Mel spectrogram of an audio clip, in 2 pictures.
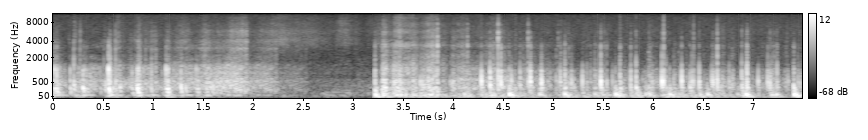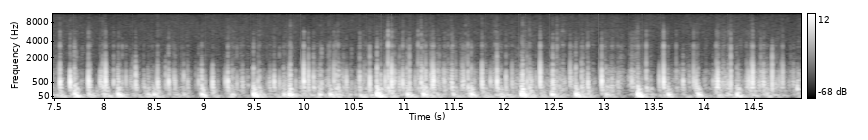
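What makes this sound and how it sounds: A thin cork sheet, curved over a binaural microphone with a hollow space underneath, is scratched and tapped with long acrylic nails. A brief rough scratching gives way to a near-silent pause of about a second, then a long run of rapid, dense taps and scratches. The hollow cork gives each contact a deep, bassy thump centered around 98 Hz, with very little bright content.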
